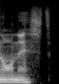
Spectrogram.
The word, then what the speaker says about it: honest: Even though honest, the adjective that describes the noun, starts with a H, we don't pronounce it. We say an honest man. When we pronounce it, we're not saying the H. You could get rid of the H. Honest. O-N-E-S-T. Honest. The H is silent here.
